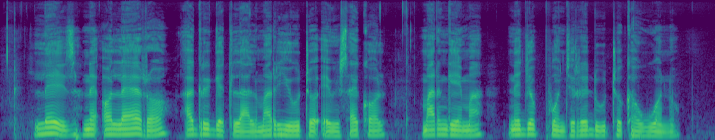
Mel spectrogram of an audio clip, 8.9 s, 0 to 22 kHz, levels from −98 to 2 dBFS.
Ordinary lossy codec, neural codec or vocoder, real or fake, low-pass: none; none; real; none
